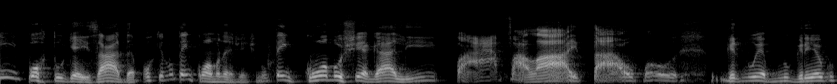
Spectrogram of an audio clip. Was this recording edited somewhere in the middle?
no; 0 cuts

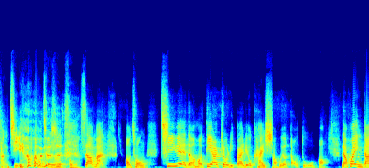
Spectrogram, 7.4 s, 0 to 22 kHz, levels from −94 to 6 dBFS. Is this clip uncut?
no; 2 cuts; at 2.3 s, 5.4 s

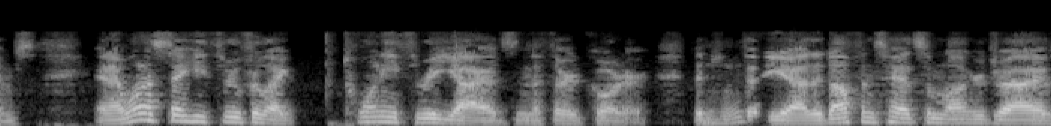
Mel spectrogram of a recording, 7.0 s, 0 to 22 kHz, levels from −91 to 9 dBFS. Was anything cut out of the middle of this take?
no; 0 cuts

